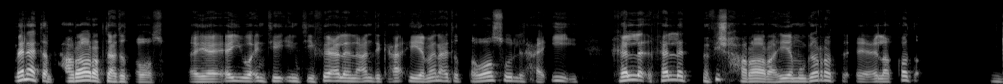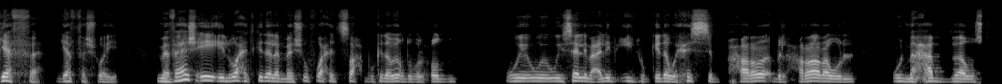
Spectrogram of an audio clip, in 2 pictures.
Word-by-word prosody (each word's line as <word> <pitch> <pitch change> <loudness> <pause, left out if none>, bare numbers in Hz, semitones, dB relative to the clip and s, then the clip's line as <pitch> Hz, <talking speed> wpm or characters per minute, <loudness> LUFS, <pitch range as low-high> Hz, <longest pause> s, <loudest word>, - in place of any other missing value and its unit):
مَنَعِت - - +7
الحرارة 170 +5 +6
بتاعة 145 - +3
التواصل، 115 -4 -4 0.3
أي 125 0 +2
أيوه 160 -2 +2
أنتِ 160 -3 -5
أنتِ 155 -3 -4
فعلًا 155 -1 +2
عندِك 150 -3 -4
حق، 150 0 -1
هي 145 -4 +2
مَنَعِت 165 +2 -2
التواصل 175 +6 -1
الحقيقي، 155 -1 -7 0.3
خل 200 +4 +5
خلّت 195 0 0
ما - - -5
فيش 235 -2 0
حرارة، 140 -4 +1
هي 145 +4 +1
مجرّد 170 +6 -1 0.2
علاقات 135 +8 -3 0.8
جافة، 140 +6 0
جافة 140 +1 -5
شوية، 115 -2 -7 0.4
ما 140 -2 +1
فيهاش 200 - +3
إيه 180 -3 +3
الواحد 170 +2 0
كده 170 -2 0
لمّا 140 -3 -1
يشوف 160 +4 -6
واحد 145 - -3
صاحبه 130 -1 -4
كده 145 0 -2
وياخده 135 -2 -2
بالحضن، 130 +2 -5 0.5
و 150 +1 -3
و 145 -1 -1
ويسلّم 155 0 +1
عليه 150 +4 0
بإيده 145 -1 -11
كده، 145 +4 -1
ويحس 130 +4 +3
بحرار 140 +5 0
بالحرارة 145 +4 +1
وال 125 -2 -3 0.4
والمَحبّة 140 -2 0
والص 130 -1 -2
145 Hz, 150 wpm, -24 LUFS, 135-165 Hz, 0.8 s, مَنَعِت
